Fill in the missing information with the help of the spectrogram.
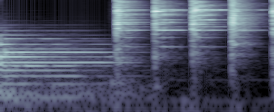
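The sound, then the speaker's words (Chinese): Swords being brandished clash in a quick series of about five bright, ringing metallic strikes, evenly spaced, each decaying briefly, after a low steady humming tone at the start. No voices. “哦，这是挥舞着刀剑的声音。”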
